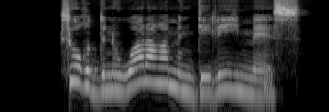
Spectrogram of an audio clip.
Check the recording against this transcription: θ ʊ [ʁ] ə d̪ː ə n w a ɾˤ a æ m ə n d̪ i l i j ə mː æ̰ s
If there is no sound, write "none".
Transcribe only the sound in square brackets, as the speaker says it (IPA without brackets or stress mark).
ʁ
